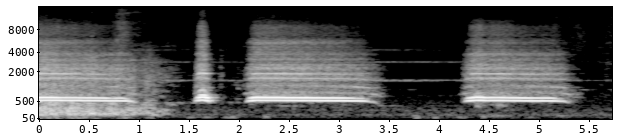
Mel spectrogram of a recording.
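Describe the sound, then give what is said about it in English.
A passing train's whistle blows four loud blasts: a long one, a brief toot, then two more sustained blasts, the trailing whistle showing the Doppler effect, with a faint hiss and low rumble between them and no voices. “That trailing whistle sound is an example of the Doppler effect.”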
